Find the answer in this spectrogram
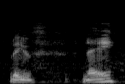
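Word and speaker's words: לִבְנֵי: No dagish here, so we're going to pronounce it ve. Lebanei. Leave-nei. Yeah, that's a close syllable right here. So we don't have to pronounce this particular shava. Leave-nei.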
